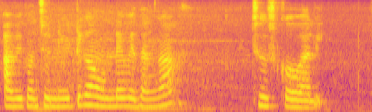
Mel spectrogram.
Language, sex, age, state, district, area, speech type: Telugu, female, 30-45, Andhra Pradesh, Nellore, urban, spontaneous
